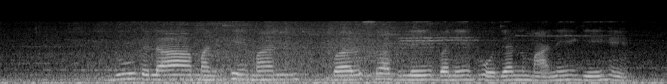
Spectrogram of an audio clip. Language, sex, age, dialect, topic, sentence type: Chhattisgarhi, female, 41-45, Eastern, agriculture, statement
